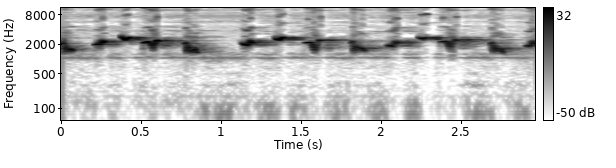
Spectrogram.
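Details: Yellow-vented bulbul giving a long fighting song meant to provoke other bulbuls into singing: quick bubbly, slurred whistled notes chained in rapid phrases, over a steady faint hum and soft low thumps.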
